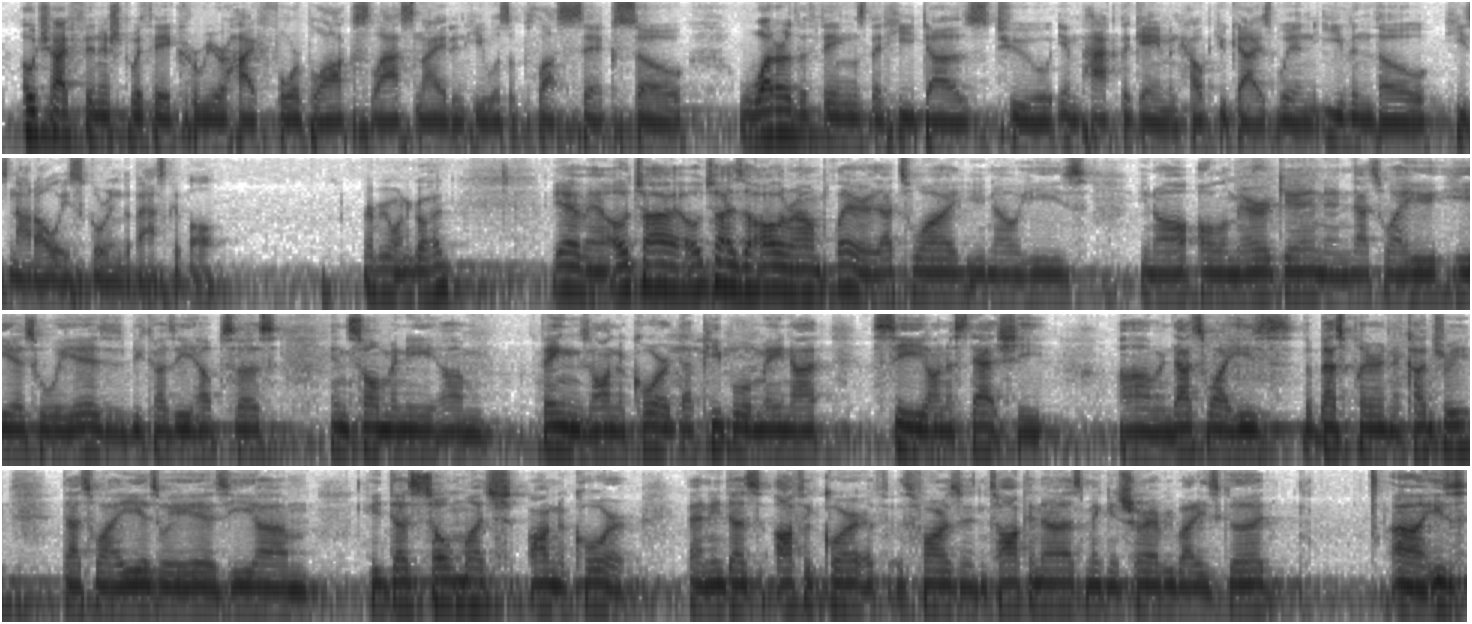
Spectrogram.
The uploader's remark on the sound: Full press conference audio, all from Chicago, IL.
